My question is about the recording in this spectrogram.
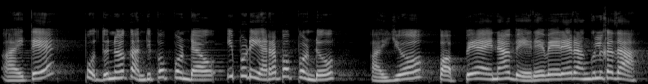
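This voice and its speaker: A woman's voice: fairly high pitch, expressive, normal speed, big-room sound, close to an everyday voice. A woman voicing a stingy, bossy middle-aged mother-in-law who scolds and mocks in a cartoon story. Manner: scolding, sarcastic.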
